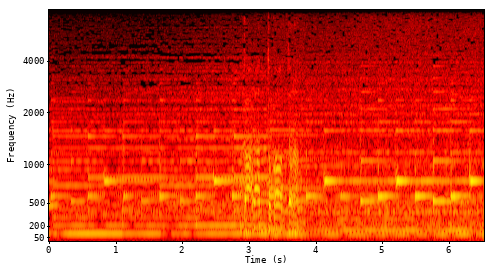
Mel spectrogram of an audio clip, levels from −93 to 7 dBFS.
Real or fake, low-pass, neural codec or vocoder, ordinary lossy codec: real; none; none; none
